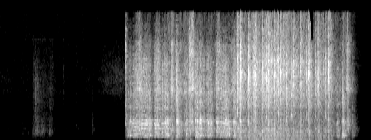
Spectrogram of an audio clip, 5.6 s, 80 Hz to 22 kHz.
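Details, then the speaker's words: 1977 Kawasaki KZ650 B1 cranking on a spare battery while the carbs are being adjusted. Harsh whirring crank catches into a loud, uneven run for about three seconds, then cuts out; the owner hears a starter motor noise and may replace the starter. "i am getting a noise from the starter motor i may look at replacing that"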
